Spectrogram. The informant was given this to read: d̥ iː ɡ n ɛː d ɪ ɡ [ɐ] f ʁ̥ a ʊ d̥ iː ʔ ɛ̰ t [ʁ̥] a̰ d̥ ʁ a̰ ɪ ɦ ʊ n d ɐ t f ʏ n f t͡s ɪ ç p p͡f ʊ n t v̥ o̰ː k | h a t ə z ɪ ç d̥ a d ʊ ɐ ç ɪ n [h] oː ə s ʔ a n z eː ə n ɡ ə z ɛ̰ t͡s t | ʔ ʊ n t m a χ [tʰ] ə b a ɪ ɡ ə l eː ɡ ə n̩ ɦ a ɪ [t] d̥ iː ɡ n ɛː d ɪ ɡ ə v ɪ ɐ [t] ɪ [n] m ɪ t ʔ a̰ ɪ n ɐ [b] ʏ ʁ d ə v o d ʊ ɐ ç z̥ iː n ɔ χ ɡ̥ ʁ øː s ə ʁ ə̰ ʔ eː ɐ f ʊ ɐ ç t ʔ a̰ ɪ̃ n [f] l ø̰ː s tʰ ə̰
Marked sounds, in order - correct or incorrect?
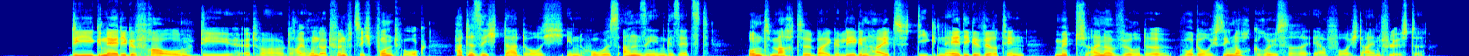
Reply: incorrect: ə, incorrect: v̥, correct, correct, correct, incorrect: tʰ, correct, incorrect: v, correct

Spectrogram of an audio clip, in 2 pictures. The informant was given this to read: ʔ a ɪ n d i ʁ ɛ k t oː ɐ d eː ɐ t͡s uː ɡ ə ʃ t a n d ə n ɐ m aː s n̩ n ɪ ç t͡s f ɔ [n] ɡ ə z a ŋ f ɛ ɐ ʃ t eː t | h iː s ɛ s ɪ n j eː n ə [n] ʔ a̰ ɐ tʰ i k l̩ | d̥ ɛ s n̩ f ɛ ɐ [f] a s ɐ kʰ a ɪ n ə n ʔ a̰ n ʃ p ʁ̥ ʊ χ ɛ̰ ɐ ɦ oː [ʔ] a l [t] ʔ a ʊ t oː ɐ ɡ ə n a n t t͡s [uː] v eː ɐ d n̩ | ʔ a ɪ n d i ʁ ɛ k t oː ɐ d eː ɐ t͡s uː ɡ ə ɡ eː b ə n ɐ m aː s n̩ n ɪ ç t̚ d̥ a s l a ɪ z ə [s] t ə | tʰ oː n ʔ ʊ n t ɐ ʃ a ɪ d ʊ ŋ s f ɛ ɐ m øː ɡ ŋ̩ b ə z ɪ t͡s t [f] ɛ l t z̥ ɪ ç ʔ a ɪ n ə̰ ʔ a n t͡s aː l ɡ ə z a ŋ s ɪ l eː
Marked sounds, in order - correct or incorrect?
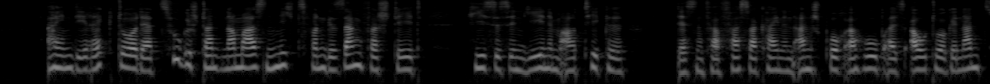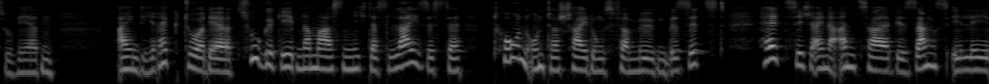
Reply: correct, incorrect: m, correct, incorrect: p, incorrect: s, incorrect: u, correct, incorrect: h

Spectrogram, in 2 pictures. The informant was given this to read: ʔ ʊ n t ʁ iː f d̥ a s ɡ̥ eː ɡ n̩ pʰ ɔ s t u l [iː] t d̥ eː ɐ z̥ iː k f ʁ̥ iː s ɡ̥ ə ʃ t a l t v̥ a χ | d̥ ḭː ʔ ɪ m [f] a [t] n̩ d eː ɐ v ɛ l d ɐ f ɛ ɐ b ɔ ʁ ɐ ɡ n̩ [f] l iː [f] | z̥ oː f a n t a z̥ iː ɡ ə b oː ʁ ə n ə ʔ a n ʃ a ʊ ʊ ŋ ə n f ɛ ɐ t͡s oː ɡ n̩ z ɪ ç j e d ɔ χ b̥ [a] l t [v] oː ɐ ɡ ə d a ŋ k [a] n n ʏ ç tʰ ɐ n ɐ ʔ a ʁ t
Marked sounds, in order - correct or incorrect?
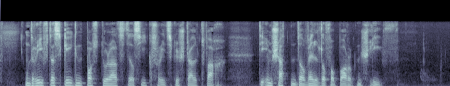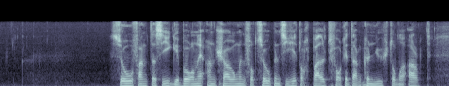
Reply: incorrect: aː, incorrect: ʃ, correct, incorrect: ʃ, correct, correct, incorrect: f, incorrect: ə

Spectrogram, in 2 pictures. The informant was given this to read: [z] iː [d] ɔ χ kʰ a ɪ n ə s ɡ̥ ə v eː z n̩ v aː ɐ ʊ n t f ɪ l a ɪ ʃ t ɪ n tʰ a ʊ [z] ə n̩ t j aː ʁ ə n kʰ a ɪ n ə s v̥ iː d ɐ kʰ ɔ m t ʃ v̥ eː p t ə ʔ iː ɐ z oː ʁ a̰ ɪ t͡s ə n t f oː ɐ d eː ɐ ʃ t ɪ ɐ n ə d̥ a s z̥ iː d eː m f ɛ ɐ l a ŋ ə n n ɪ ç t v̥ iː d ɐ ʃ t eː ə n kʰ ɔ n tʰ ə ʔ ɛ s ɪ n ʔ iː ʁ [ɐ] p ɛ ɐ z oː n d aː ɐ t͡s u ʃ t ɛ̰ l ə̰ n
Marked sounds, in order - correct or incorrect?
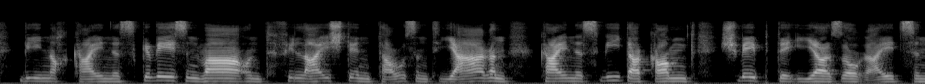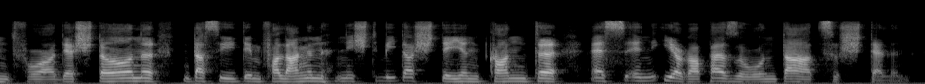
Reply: incorrect: v, incorrect: n, correct, correct

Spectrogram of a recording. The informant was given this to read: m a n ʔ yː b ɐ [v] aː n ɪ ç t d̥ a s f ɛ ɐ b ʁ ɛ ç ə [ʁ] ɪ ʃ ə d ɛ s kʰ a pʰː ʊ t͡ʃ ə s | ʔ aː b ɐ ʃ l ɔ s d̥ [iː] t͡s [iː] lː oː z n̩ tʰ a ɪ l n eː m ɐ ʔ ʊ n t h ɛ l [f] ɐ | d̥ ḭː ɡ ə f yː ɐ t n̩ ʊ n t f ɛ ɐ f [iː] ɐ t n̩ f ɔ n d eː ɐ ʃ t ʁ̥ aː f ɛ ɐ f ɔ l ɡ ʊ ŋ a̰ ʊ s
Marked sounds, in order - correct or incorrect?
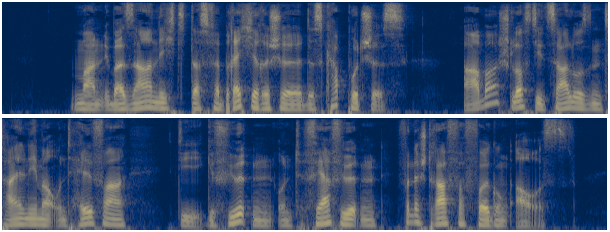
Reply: incorrect: z, correct, correct, incorrect: aː, correct, incorrect: yː

